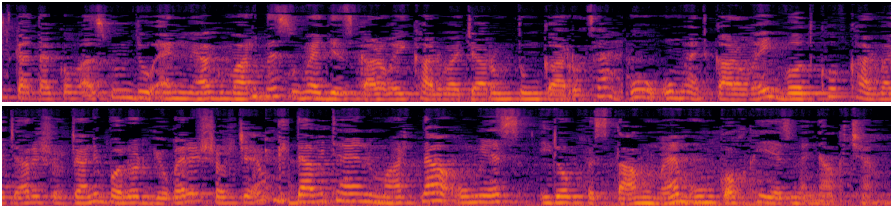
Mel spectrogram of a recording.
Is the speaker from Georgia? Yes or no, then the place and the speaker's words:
no; Vanadzor, Lori, Armenia; ես Վանաձորից եմ, Վանաձորում եմ ծնվել մեծացել, բայց արդեն դե սովորել եմ Երևանում, աշխատում եմ Երևանում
